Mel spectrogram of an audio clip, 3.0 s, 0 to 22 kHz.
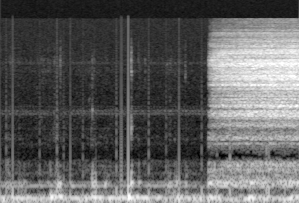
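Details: Young barn owl nestling in a nest box in Israel, 2022, swallowing a large rat whole; low rumbling and clicks give way to a sudden drawn-out, breathy hiss at the end.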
